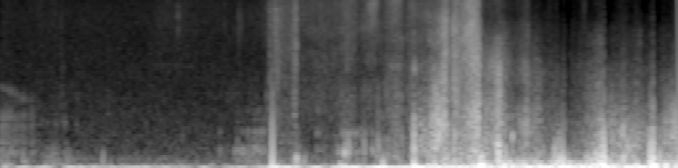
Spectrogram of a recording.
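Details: Loud stomach growling after exercising on an empty stomach, feeling nauseous with cramping gut: quiet start, then loud bubbling, churning rumbles.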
